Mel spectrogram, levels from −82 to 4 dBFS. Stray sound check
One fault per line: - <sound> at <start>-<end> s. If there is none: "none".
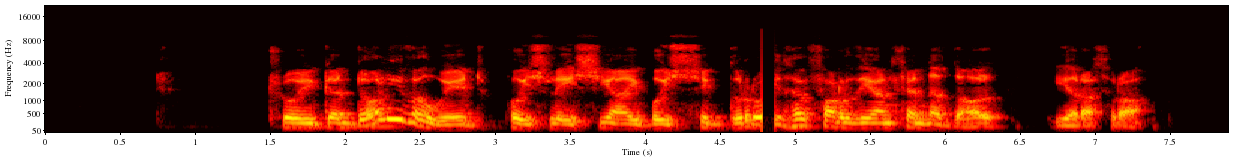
- dropout at 4.8-4.9 s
